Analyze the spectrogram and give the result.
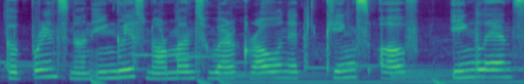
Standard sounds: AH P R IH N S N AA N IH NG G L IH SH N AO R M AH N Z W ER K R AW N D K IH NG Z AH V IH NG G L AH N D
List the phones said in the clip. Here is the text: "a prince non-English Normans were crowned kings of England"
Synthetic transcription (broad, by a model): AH P R IH N S N AA N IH NG G L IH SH N AO R M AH N S W ER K R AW N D K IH NG S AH F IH NG G L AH N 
